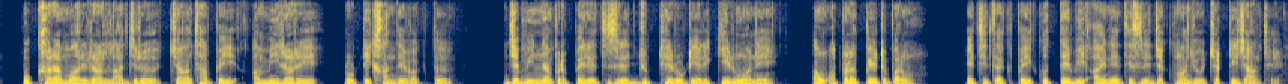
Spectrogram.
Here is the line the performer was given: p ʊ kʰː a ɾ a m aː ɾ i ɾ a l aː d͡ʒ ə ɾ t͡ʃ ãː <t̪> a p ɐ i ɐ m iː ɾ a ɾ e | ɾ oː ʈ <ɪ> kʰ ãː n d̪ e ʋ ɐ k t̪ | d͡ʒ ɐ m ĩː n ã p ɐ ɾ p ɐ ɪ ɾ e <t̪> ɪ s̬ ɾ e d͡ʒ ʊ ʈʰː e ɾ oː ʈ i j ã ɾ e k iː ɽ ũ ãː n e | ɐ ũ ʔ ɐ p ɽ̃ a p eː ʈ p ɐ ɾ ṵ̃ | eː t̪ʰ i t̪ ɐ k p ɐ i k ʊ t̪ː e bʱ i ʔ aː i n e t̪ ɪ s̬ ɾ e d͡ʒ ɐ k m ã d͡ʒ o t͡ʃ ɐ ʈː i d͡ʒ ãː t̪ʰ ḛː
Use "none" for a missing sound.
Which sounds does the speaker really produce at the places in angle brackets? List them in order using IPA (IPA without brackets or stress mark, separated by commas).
t̪ʰ, i, t̪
